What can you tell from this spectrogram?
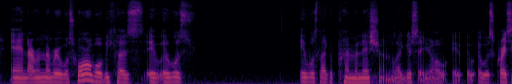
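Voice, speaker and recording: With a strong Puerto Rican accent, a woman speaks very fast in a very deep, low, flat monotone on a very clean recording with a silent background. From Puerto Rico. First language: Spanish. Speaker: podcast co-host. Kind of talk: casual chat.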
